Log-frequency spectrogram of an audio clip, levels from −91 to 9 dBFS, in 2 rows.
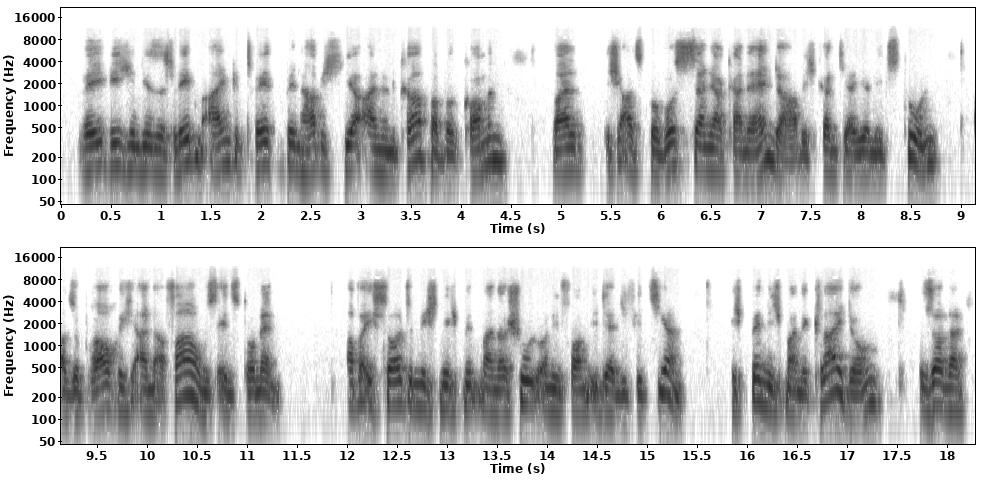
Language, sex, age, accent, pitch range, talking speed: German, male, 60-79, German, 125-160 Hz, 155 wpm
